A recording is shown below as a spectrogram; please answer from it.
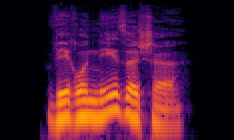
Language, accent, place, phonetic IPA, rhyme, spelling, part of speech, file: German, Germany, Berlin, [ˌveʁoˈneːzɪʃə], -eːzɪʃə, veronesische, adjective, De-veronesische.ogg
- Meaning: inflection of veronesisch: 1. strong/mixed nominative/accusative feminine singular 2. strong nominative/accusative plural 3. weak nominative all-gender singular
